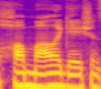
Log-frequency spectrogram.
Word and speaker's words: homologation: These are all homologation specials.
